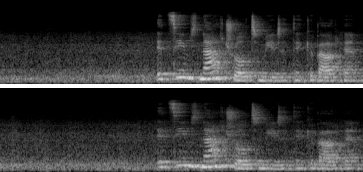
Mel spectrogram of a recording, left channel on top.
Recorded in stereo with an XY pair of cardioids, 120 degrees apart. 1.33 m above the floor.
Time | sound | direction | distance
1.6 | a woman speaking | 50° left | 0.5 m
